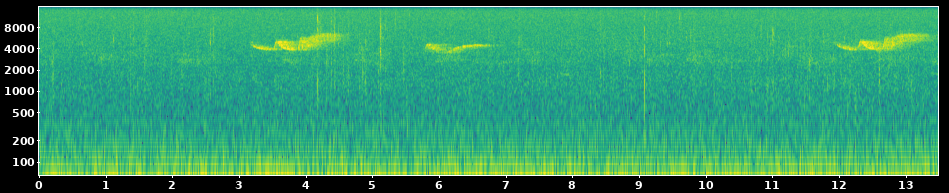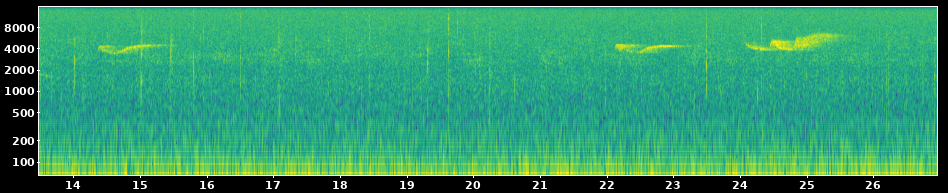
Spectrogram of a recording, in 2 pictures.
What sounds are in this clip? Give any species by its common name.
Red-eyed Vireo, Black-throated Blue Warbler, Eastern Wood-Pewee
